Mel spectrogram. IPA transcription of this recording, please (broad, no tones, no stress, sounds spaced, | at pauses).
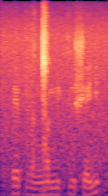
e p v a ŋ͡ǀ ɔ mʲ o kʲ u ʃ e lʲ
